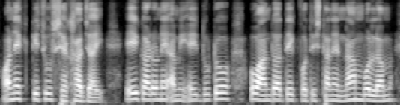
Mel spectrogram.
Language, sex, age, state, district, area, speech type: Bengali, male, 45-60, West Bengal, Jhargram, rural, spontaneous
